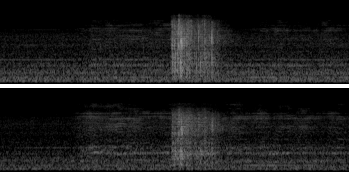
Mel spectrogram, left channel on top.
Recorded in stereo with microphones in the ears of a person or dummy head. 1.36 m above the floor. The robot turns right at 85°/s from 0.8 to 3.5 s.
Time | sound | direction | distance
1.7 | crushing | 75° left | 0.5 m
